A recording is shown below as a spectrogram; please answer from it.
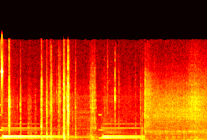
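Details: BMW that wouldn't crank, after a failed ground cable was replaced following load testing. The starter whirrs quickly with a chime over it, then the engine catches and settles into a steady run despite a weak battery and a misfire. Starting normally.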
